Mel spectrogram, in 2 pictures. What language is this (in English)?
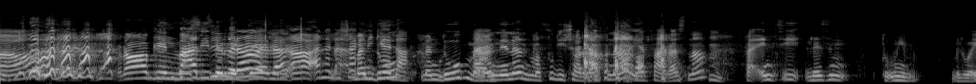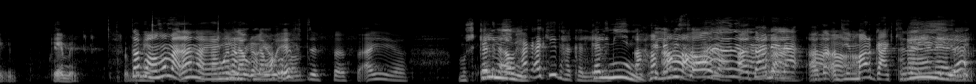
Arabic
